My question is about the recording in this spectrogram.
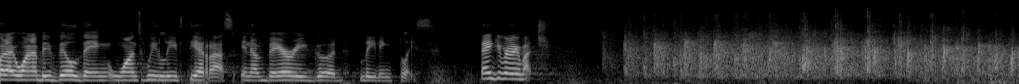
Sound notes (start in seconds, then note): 6.0 applause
